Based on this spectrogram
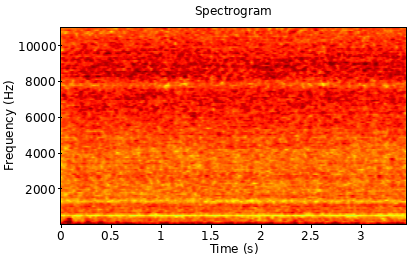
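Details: Boat inboard with new spark plugs settles into a steady low idle with an even exhaust burble and no misses, right after an improved start under two seconds; it earlier had hard starts and a 4,000 rpm limit. Runs healthy.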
